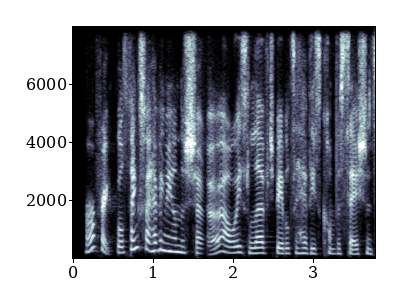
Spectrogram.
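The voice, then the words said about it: South African accent. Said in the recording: “She is from South Africa, as you might be able to tell by her beautiful accent”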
